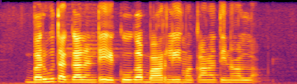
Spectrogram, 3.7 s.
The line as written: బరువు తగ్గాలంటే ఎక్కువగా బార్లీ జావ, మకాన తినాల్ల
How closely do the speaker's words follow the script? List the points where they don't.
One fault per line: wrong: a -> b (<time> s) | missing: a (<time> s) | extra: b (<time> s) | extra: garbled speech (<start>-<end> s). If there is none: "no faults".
missing: జావ (2.2 s)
